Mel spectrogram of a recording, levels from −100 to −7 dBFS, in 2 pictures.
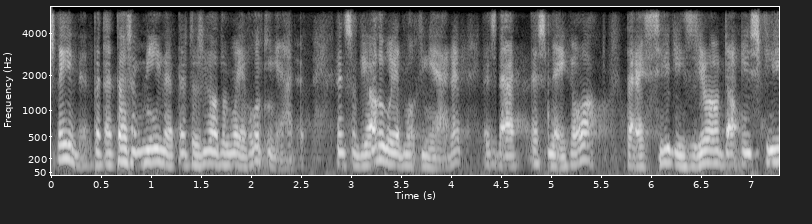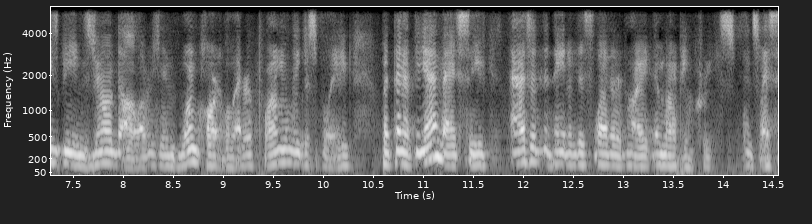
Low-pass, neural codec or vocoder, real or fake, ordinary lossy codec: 5.4 kHz; codec, 16 kHz, 1 kbps, FreqCodec, smaller model; fake; Opus, 64 kbps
